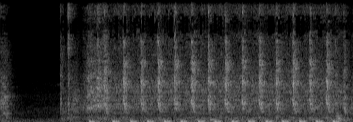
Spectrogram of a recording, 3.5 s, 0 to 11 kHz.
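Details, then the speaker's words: 110cc Evoque ATV, down for a month with a new carburetor, new battery just fitted: starter churns the engine at a steady three beats a second but it never fires; cranks without starting, fuel issue suspected, not confirmed. "So guys, we just put the battery in and we connect the wire for the battery. But as far as what I'm seeing, it's not starting, guys."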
